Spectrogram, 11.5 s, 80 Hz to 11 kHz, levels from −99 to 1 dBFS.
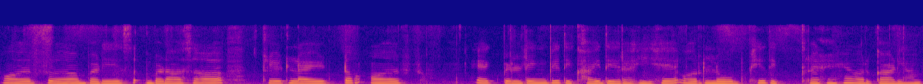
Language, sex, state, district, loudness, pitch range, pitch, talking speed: Hindi, male, Maharashtra, Dhule, -37 LUFS, 240-265 Hz, 250 Hz, 130 wpm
